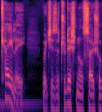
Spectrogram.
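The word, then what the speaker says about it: ceilidh: This music comes alive at a killlet, pronounced kayali, which is a traditional social gathering with music and dancing.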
